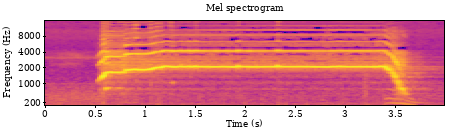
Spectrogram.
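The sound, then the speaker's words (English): Challenge bugle call made to draw a bull: a single loud, high-pitched, aggressive whistling note that sweeps up at the start, holds steady for about three seconds, then drops away sharply. “Okay, next, I'm going to move it up to what a lot of people call a challenge bugle, and you're going to hear the difference in emotion.”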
